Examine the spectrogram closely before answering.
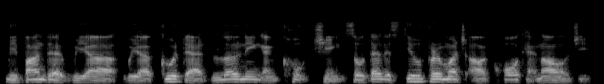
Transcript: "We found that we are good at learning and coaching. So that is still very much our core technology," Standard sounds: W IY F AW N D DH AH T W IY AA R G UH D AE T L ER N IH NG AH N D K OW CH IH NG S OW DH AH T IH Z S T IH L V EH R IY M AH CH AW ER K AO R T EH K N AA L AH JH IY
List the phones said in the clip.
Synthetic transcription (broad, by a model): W IY F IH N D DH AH T W IY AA W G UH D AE T L ER N IH NG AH N K OW CH IH NG S OW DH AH T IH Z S T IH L V EH R IY M AH CH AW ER K AO L T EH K N AA L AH JH IY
